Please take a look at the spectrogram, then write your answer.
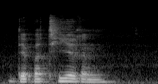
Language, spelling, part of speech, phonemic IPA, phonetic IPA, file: German, debattieren, verb, /debaˈtiːʁən/, [debaˈtʰiːɐ̯n], De-debattieren.ogg
- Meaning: to debate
